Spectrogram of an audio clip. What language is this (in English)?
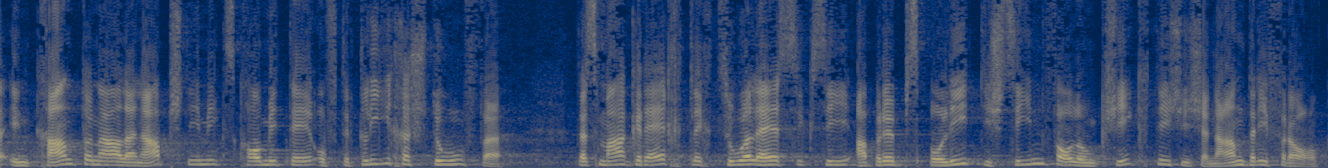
Swiss German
